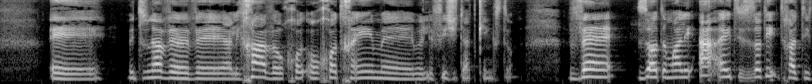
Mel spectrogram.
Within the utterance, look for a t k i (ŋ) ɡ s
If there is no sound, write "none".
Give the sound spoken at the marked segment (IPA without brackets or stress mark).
ŋ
